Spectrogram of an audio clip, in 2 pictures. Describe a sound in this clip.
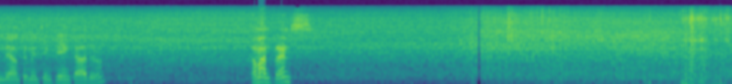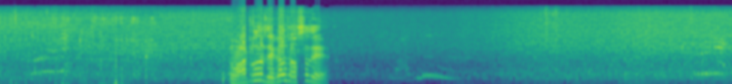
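A stream of water trickles softly.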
